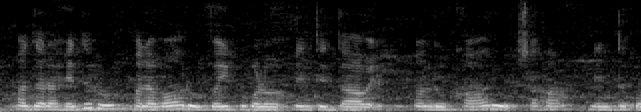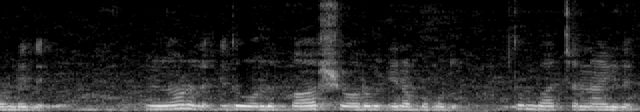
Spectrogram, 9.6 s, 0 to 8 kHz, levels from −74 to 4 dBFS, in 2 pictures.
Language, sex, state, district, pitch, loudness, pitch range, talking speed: Kannada, female, Karnataka, Bijapur, 215 Hz, -14 LUFS, 205-225 Hz, 105 wpm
